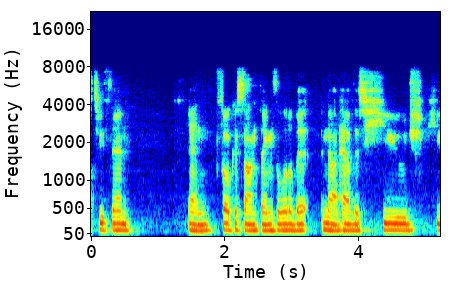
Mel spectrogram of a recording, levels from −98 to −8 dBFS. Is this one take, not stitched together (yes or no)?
yes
